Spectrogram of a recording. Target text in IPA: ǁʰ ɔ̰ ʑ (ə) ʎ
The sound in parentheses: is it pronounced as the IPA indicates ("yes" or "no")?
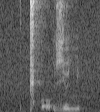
yes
